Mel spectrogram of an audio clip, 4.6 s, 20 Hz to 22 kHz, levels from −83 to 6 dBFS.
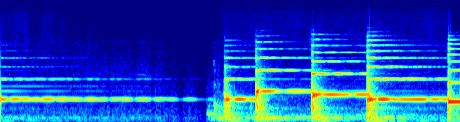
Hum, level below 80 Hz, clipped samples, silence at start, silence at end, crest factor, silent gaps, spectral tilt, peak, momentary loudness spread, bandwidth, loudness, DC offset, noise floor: none; -52 dBFS; under 0.1%; 0 s; 0 s; 18 dB; none; -4.5 dB/octave; 0 dBFS; 22 LU; 9 kHz; -17 LUFS; under 0.1%; -43 dBFS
